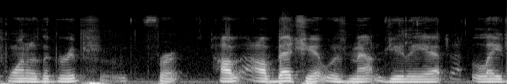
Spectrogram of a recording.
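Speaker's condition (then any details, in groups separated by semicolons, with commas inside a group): Parkinson's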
